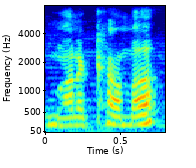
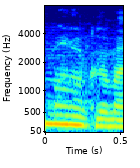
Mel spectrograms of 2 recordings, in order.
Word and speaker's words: Monokuma: Did you just pronounce it Monokama? No, I said Monokuma.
